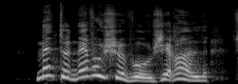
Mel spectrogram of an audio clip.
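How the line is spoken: Urgent cry. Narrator (French): s'écria Lady Isabelle

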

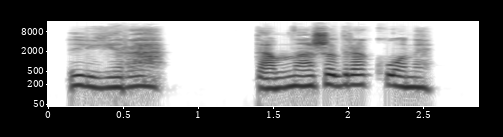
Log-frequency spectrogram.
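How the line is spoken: Whispered call. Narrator (Russian): позвала Анна шепотом

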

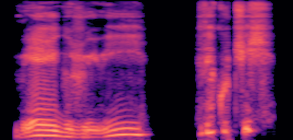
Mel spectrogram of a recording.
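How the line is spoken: Sighing. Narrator (Russian): вздохнул домовенок

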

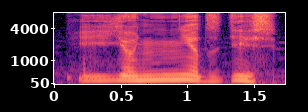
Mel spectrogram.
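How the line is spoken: Trembling voice. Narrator (Russian): дрогнувшим голосом поведала она

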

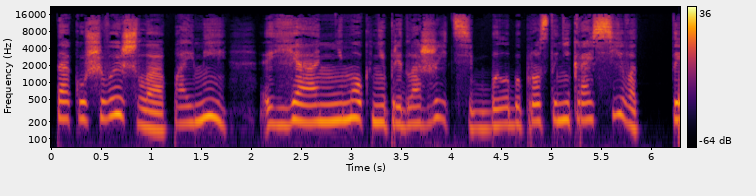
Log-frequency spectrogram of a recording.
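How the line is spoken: Embarrassed mumbling. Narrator (Russian): Олег слегка порозовел и принялся мямлить

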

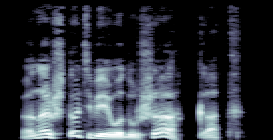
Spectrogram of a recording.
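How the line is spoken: Mocking question. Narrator (Russian): насмешливо спросил Сумароков

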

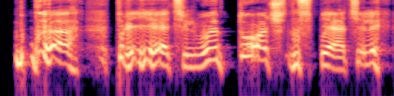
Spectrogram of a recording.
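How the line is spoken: Strained after laughing. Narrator (Russian): выдавил наконец Мальоре, закончив смеяться

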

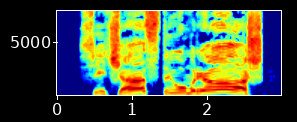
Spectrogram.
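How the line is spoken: Deep booming baritone shout. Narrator (Russian): закричала рыжая Молли глубоким баритоном, усиленным объемистыми легкими

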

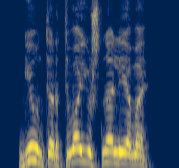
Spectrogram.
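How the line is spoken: Yelled. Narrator (Russian): заорал капитан

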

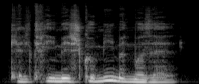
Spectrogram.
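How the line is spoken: Exalted exclamation. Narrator (French): s'écria-t-il d'un ton exalté

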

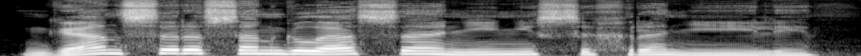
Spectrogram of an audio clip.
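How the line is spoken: Sigh. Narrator (Russian): вздохнула Мелисандра

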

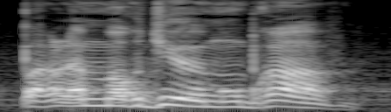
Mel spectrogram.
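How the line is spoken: Exclaimed. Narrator (French): s'écria le cavalier inconnu

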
